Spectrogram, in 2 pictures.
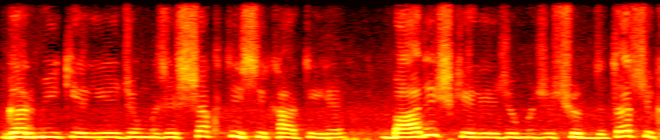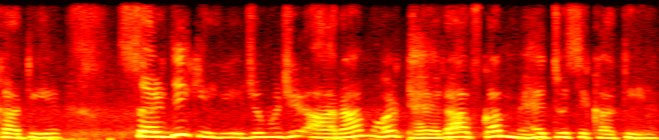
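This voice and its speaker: A woman with a fairly high voice talks, her pitch varying normally, as noticeable noise sounds behind her. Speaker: meditation guide. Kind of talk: guided gratitude meditation.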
